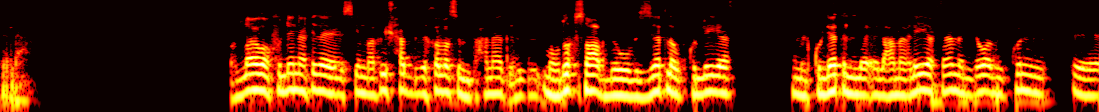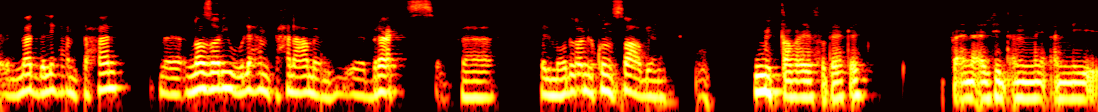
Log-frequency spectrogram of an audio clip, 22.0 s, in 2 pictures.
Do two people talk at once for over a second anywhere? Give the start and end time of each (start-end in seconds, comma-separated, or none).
none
